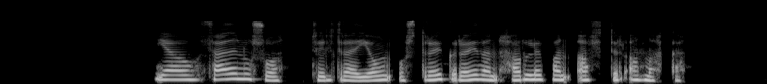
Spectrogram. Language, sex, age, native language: Icelandic, female, 40-49, Icelandic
